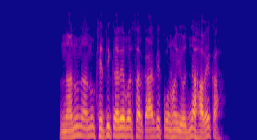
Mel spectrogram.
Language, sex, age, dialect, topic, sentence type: Chhattisgarhi, male, 25-30, Eastern, agriculture, question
